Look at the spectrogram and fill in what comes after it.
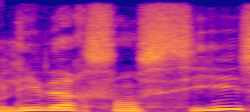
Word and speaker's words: Libersensi: Peux-tu nous présenter donc l'association Libère Sensi Alors Libère Sensi, c'est une association. D'abord Libère ça s'écrit comme ça se prononce L-I-B-E-R-S-E-N-S-I. E e donc Libère comme le début de liberté et Sensi comme le début de sensibilisation.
